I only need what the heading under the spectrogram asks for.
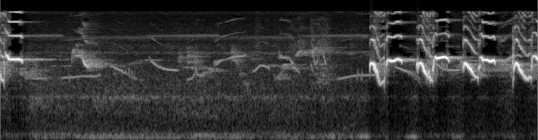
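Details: An Oriental magpie-robin sings nembak-style bongkar isian, unloading learned phrases: soft, thin, slurred whistles and scratchy notes lead into a sudden run of five loud, repeated, hooked whistled notes, with a low rumbling background.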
